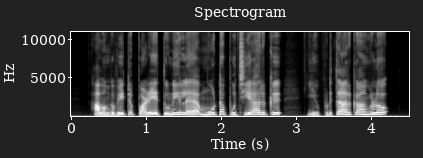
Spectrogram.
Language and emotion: Tamil, disgusted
